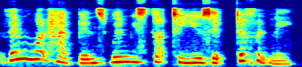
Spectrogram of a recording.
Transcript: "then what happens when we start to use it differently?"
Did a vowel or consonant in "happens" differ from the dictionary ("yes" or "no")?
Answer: no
